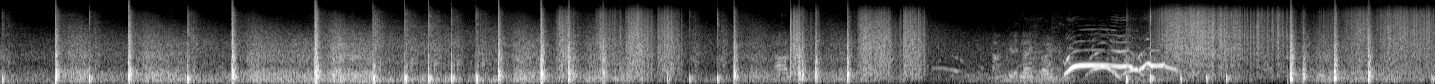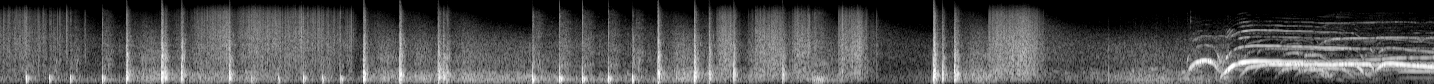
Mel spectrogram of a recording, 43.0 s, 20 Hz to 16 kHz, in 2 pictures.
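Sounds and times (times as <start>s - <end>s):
firework bangs: 0.0s - 14.2s, 16.2s - 38.5s
firework crackling hiss: 0.0s - 14.4s, 16.9s - 37.6s.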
